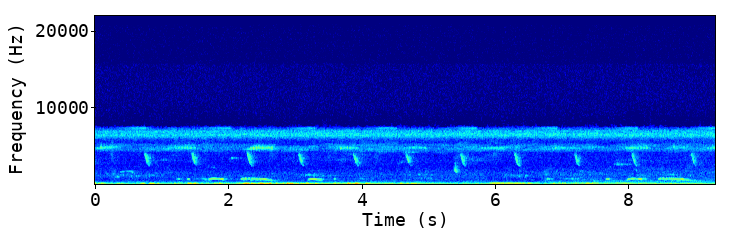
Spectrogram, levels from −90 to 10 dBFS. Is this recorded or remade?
recorded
